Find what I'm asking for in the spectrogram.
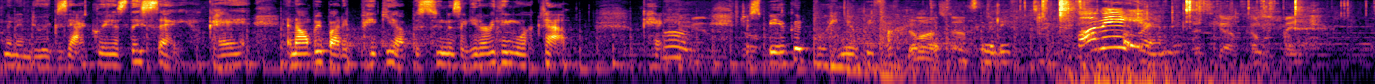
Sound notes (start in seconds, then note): none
